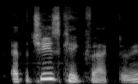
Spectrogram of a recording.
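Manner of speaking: ordinary delivery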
